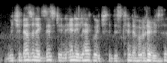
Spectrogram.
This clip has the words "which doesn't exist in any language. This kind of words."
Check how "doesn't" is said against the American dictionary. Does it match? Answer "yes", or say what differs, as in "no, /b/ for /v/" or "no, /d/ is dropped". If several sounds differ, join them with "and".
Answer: yes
